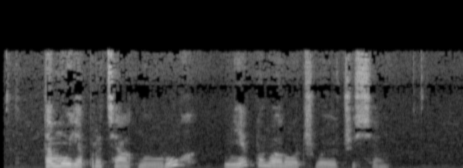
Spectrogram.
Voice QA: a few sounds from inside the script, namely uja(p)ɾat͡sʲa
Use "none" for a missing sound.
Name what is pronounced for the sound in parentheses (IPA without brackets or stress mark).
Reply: p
